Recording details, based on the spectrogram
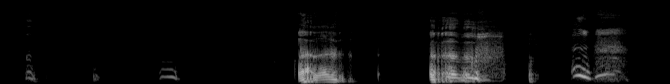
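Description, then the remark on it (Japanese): A few small vocal sounds, then loud, drawn-out burps with harmonic voiced tones, including a long rumbling one and a shorter wavering belch near the end. No words are spoken. “お腹がびっくりして、めっちゃでかいゲップ出ちまった。”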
